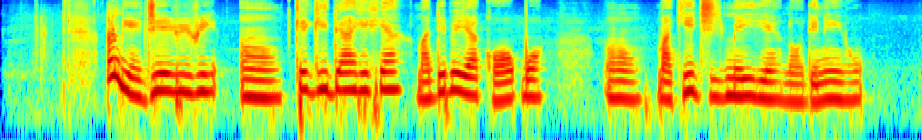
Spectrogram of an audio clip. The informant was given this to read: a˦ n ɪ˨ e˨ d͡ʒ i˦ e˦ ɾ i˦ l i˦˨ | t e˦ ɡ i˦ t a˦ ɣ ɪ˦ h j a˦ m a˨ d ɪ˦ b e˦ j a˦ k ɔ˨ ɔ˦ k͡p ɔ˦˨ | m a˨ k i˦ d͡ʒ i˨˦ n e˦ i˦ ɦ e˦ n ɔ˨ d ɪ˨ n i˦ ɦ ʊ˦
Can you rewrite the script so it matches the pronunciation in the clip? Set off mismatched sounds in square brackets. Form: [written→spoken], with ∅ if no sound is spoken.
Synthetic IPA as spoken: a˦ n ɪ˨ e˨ d͡ʒ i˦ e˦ ɾ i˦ [l→ɾ] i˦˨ | [t→k] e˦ ɡ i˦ [t→d] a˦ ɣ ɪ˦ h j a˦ m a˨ d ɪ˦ b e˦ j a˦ k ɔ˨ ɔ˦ k͡p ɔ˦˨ | m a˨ k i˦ d͡ʒ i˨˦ [n→m] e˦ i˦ ɦ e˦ n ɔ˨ d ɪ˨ n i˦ ɦ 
